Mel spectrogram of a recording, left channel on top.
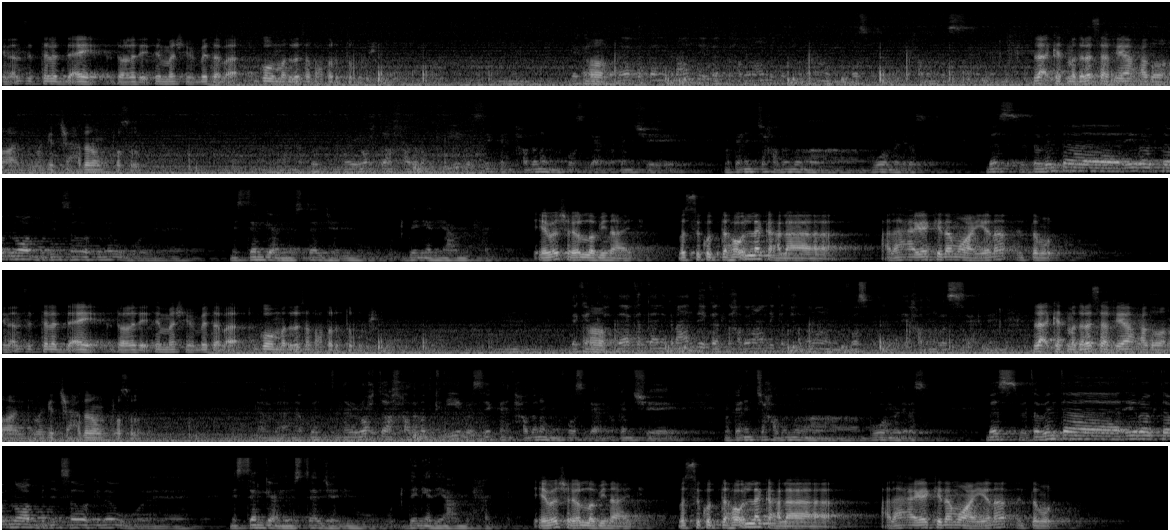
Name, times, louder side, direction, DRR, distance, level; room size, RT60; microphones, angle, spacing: voice 1, 0.0-3.6 5.8-6.0 10.3-13.1 28.7-29.7 30.1-31.7 32.2-33.8, equal, 10° right, 8 dB, 1.0 m, -31 dB
sound 1, 2.1-16.5, left 1 dB, 80° left, 1.9 m, -40 dB
voice 2, 4.9-10.2 10.7-11.2 14.1-20.9 21.5-25.2 25.6-28.3, right 1 dB, 65° right, 5 dB, 1.9 m, -39 dB
29.0 x 15.5 x 6.5 m, 1.6 s
head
